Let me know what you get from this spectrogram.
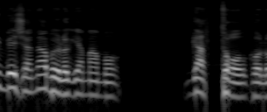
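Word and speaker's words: gattò: Noi invece a Napoli lo chiamiamo gâteau con l'accento sulla O, e della forma rotonda, manteniamo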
